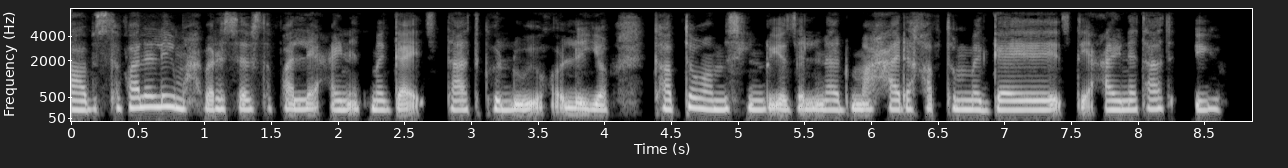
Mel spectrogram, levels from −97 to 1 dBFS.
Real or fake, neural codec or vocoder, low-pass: real; none; 7.2 kHz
